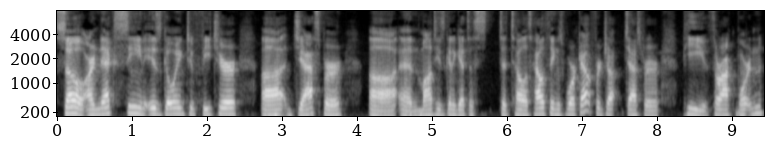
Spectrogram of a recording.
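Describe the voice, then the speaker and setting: This man has an unremarkable speaking voice, fairly high for a man, talking at a fairly slow pace with fairly even intonation on a very clean recording with a silent background. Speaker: game show host. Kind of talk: storytelling game. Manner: laughs often.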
